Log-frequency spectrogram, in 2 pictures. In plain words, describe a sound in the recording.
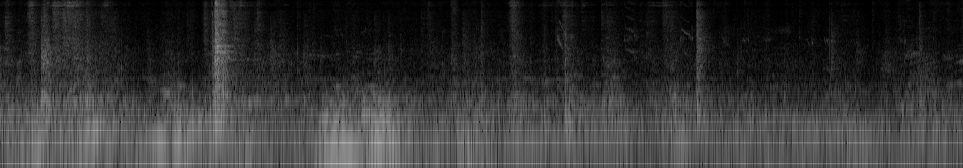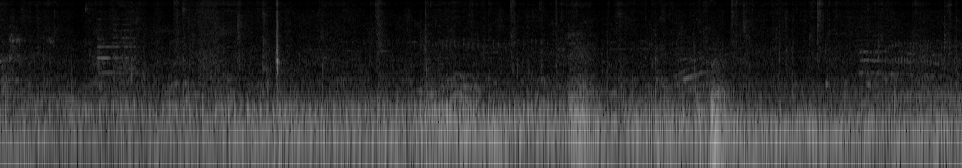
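Footsteps scuff on concrete in a narrow passage.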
